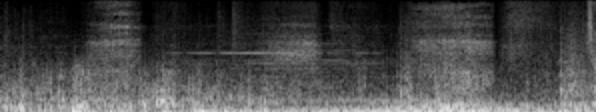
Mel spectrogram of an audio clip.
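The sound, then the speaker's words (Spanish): Loud, rumbling thunder rolls and crashes through a storm, deep and sustained for several seconds, with a broad roaring wash and no voices. “Y la negrura se incendió con cientos de relámpagos que imitaban la furia de los Alushes.”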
